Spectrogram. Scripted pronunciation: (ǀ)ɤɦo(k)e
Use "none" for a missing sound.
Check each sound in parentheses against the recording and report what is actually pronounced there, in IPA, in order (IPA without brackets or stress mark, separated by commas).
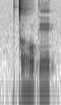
ǀ, k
